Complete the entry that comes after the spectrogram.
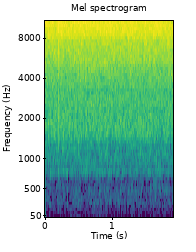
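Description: Mushrooms steaming and sizzling hard in a hot, dry pan before any fat goes in, a loud, dense, steady hiss that runs unbroken throughout with no voices.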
